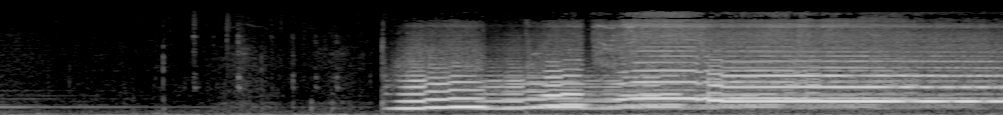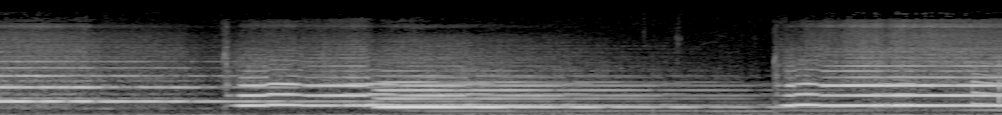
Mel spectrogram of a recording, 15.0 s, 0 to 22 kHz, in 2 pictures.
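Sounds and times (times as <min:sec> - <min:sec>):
flute playing long notes: 0:02.9 - 0:15.0.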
